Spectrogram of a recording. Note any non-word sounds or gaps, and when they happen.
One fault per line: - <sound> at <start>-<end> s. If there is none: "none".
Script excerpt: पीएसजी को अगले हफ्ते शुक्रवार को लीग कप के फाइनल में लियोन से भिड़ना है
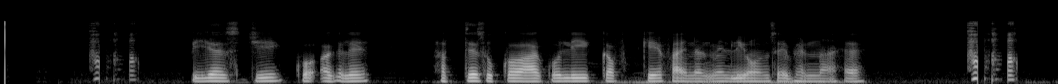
- laugh at 0.9-1.4 s
- laugh at 9.7-10.2 s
